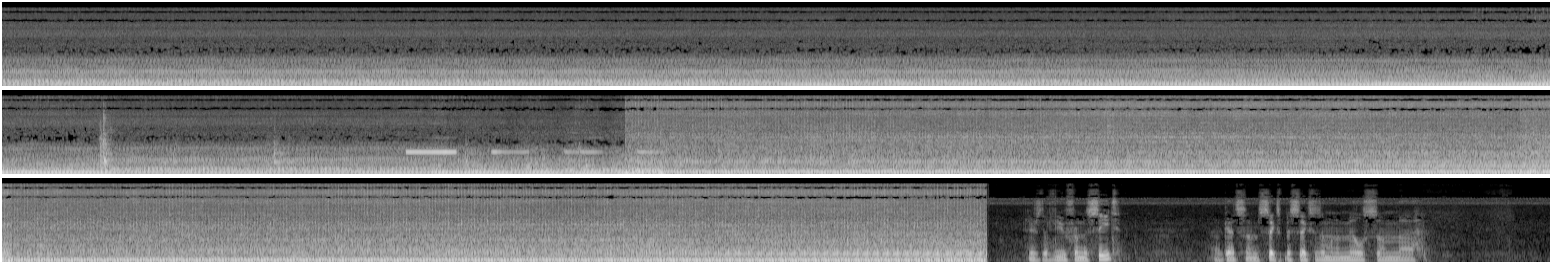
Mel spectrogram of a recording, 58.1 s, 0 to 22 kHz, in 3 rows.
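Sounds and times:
diesel engine running: 0.0s - 51.0s
short high beeps: 24.4s - 27.6s.

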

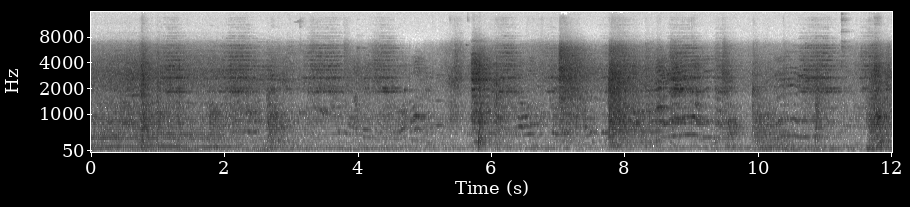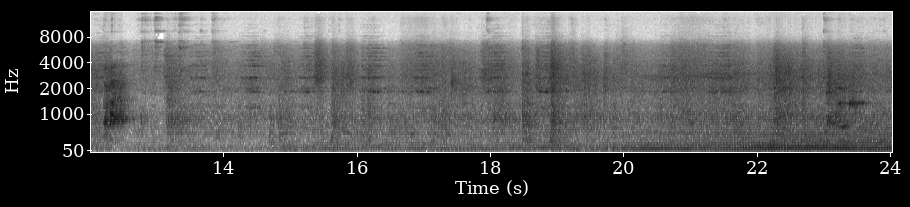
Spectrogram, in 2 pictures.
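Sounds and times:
vehicle engine humming: 0.0s - 3.2s, 17.6s - 24.0s.

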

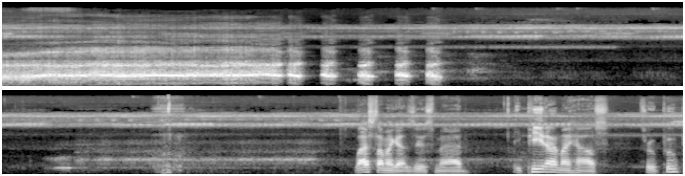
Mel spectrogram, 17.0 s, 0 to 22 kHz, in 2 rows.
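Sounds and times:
man imitating monkey roar: 0.0s - 5.6s, 10.3s - 11.5s.

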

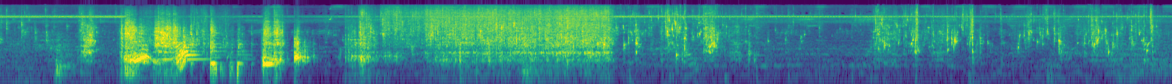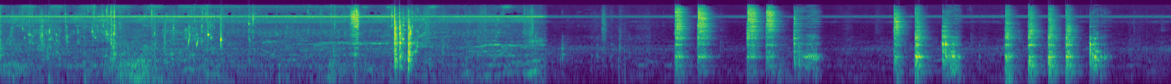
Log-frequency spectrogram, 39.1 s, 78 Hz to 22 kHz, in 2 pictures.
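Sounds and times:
water running into metal basin: 0.0s - 28.4s
hands sloshing in water: 5.8s - 13.4s, 14.4s - 23.8s.

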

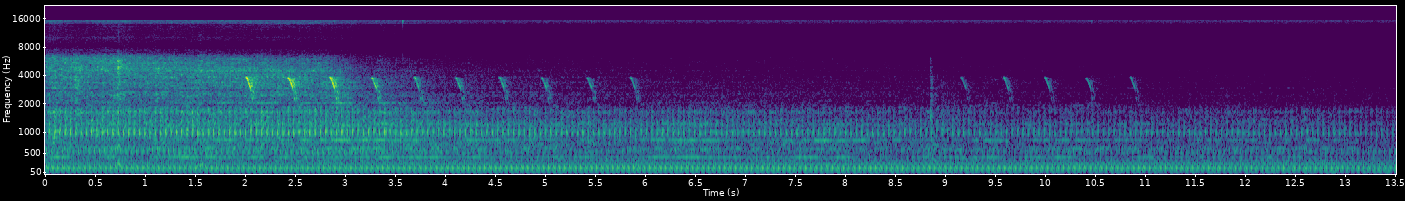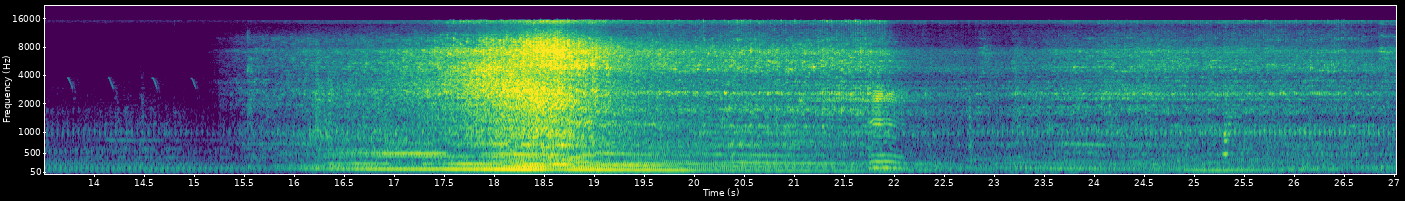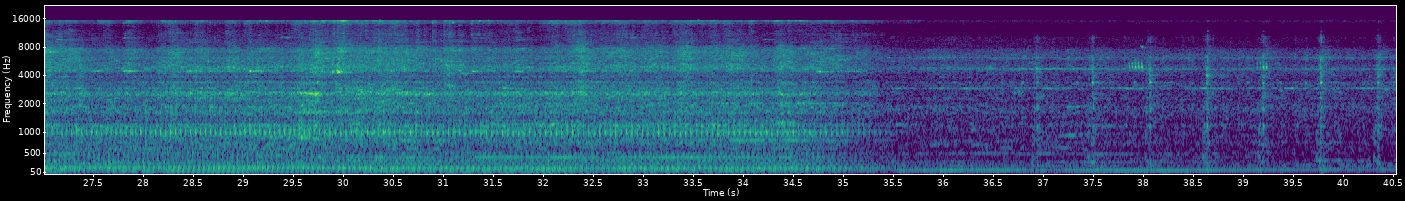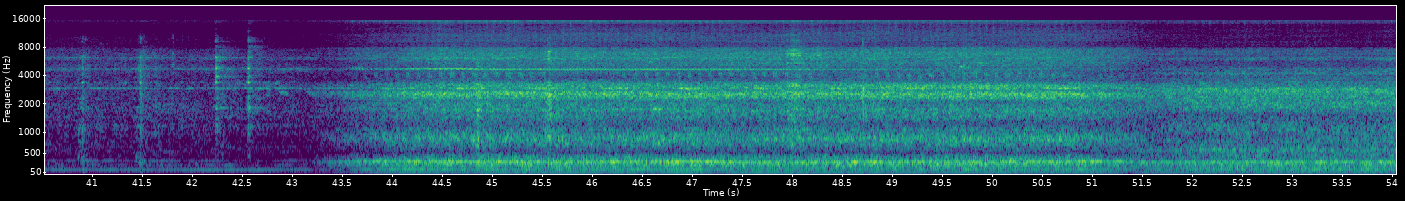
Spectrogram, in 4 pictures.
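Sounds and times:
vehicle engines idling: 0.0s - 54.0s.

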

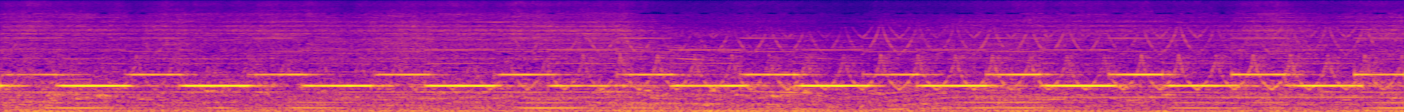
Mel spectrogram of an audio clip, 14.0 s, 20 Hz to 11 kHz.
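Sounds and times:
two-tone siren: 0.0s - 14.0s
warbling siren: 0.0s - 14.0s.

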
